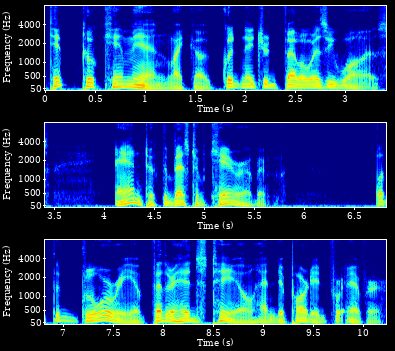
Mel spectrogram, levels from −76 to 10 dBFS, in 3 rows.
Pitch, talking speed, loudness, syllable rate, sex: 95 Hz, 170 wpm, -20 LUFS, 4.9 syllables/s, male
